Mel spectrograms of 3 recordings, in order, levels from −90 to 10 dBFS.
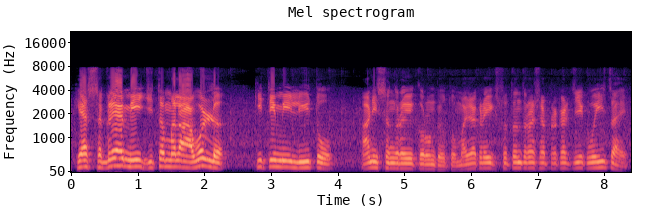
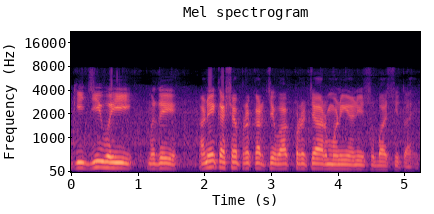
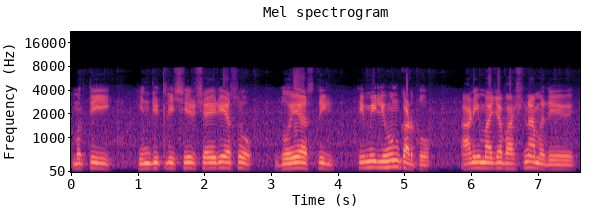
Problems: none marked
